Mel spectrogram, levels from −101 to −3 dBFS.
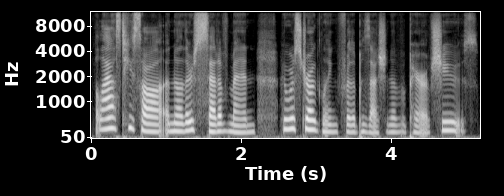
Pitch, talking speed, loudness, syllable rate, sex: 210 Hz, 220 wpm, -18 LUFS, 5.4 syllables/s, female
